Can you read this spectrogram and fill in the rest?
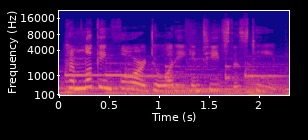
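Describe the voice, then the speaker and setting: Casting: blunt, self-assured young visual novel heroine, high voice, loud music bed. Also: female voice, animated, brisk. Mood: matter-of-fact. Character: confident, blunt young anime woman.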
